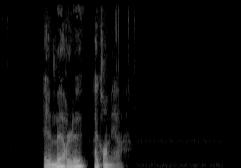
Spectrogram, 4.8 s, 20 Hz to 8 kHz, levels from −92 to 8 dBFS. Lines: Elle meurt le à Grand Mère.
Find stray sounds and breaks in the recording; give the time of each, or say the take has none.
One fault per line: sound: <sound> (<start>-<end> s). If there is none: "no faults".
no faults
